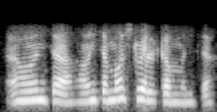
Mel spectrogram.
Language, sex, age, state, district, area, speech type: Nepali, female, 30-45, West Bengal, Kalimpong, rural, conversation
